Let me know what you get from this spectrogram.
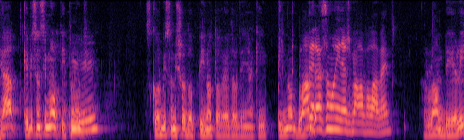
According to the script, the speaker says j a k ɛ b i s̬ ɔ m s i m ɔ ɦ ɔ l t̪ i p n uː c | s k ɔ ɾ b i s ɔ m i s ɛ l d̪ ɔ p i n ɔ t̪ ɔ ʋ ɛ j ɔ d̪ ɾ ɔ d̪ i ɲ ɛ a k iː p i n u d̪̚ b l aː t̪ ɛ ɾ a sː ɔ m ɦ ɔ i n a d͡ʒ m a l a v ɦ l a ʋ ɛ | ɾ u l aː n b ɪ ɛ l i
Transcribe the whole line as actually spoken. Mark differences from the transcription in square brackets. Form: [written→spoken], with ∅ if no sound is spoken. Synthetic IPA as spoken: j a k ɛ b i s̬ ɔ m s i m ɔ ɦ ɔ l t̪ i p n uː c | s k ɔ ɾ b i s ɔ m i [s→ʃ] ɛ l d̪ ɔ p i n ɔ t̪ ɔ ʋ ɛ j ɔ d̪ ɾ ɔ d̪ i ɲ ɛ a k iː p i n [u→ɔ] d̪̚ b l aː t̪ ɛ ɾ a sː ɔ m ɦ ɔ i n a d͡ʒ m a l a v ɦ l a ʋ ɛ | ɾ u l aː n b ɪ ɛ l i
